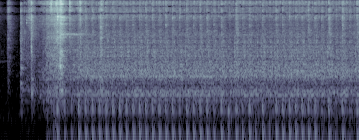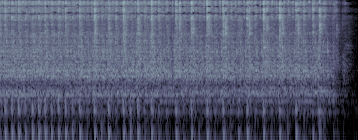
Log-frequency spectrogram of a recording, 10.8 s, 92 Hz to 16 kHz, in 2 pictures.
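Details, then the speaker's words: Brand-new Predator 212cc engine mounted on a plate compactor, first start with fresh oil and gas. It catches at once, then settles into a slow, loping putter that sounds ready to stall; idle speed too low, needs raising. "Sounds like I need to bring the idle up a bit. Let me do that. I think she'll be a little happier."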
